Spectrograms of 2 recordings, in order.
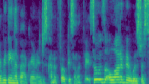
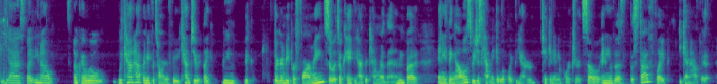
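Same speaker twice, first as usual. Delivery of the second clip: normal talking voice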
